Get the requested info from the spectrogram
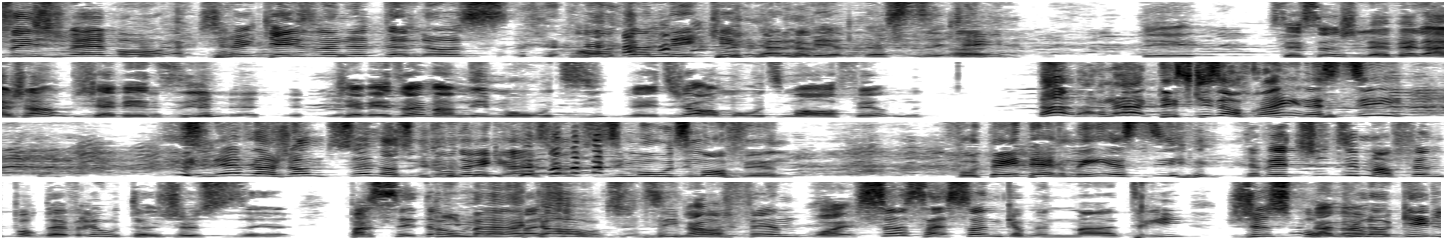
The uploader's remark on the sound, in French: Cette semaine Sous Écoute se transporte au festival ComediHa à Québec pour un épisode tout spécial.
